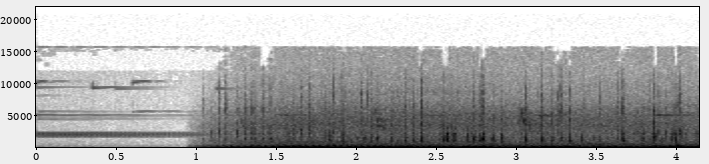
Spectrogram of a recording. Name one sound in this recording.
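Suitcase wheels roll over pavement.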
